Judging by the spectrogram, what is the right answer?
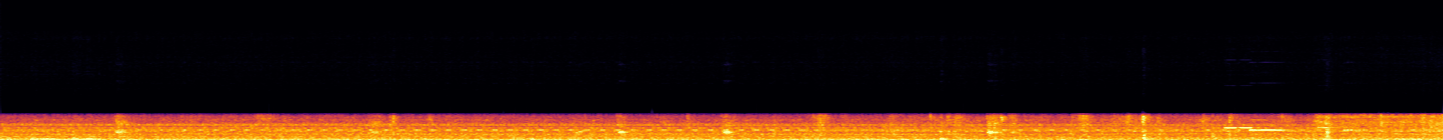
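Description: Passenger train heard from inside the carriage as it rolls slowly into the station: a steady low running hum with faint, scattered ticks.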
